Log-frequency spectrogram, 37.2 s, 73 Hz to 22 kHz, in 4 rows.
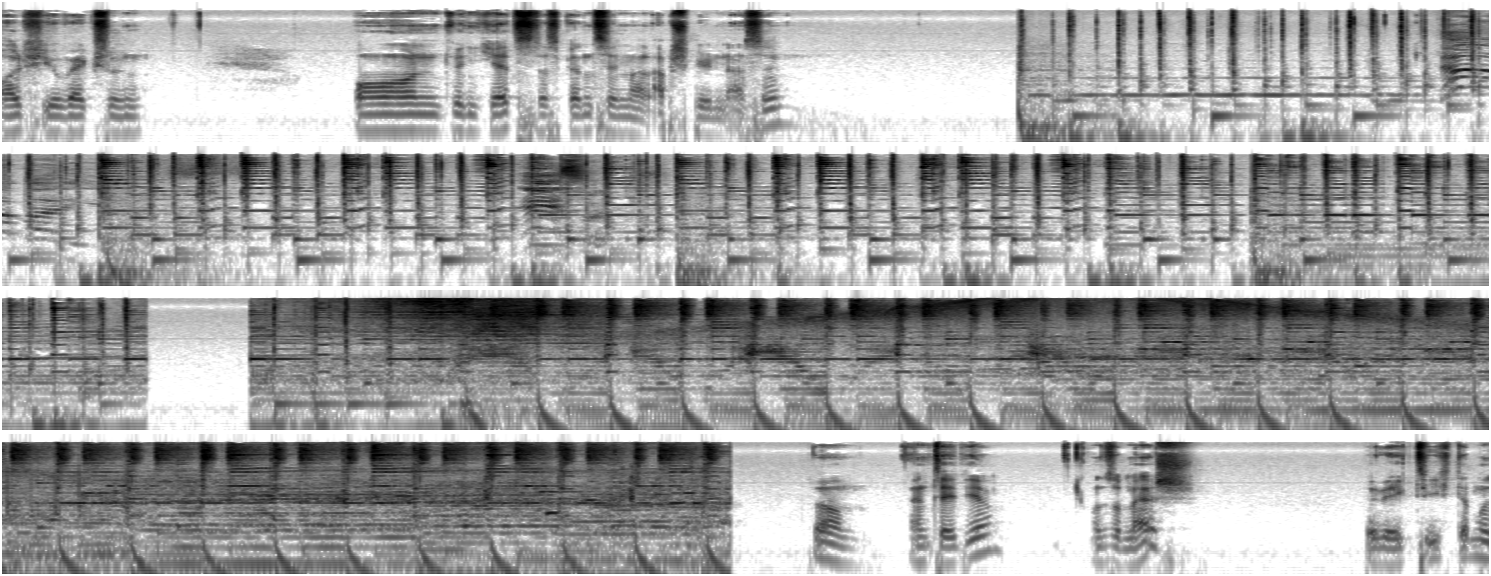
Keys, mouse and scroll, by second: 5.0-7.5 drag, 32.3-37.0 drag.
